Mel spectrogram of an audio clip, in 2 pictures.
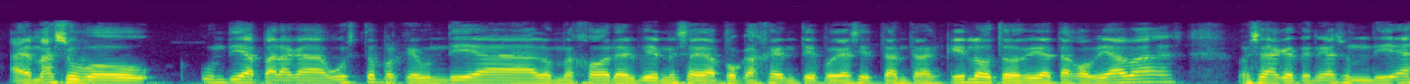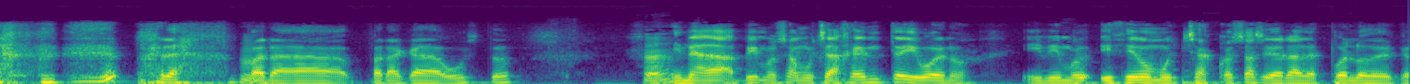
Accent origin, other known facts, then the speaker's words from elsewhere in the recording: Orihuela, Valencian Community, Spain; yo soy de Orihuela, que más o menos somos alicantinos, pero murcianos de corazón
